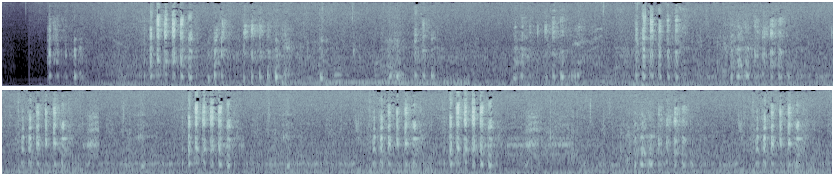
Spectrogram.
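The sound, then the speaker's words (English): A male cheetah gives a long run of short, harsh barking calls, the specific bark used to call out to mates, repeated at a fairly steady pace over a continuous low rumble, with no talking. “That was a cheetah. Really? A cheetah? Yes, it was. And a male cheetah.”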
